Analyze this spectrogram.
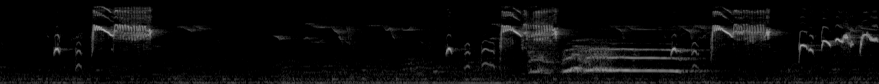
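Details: Morning song of an Oriental magpie-robin, said to be a young bird practising its voice, with harsh high buzzes and short whistles, then a steady level whistled tone held under the buzzing, finishing in quick chirped notes.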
